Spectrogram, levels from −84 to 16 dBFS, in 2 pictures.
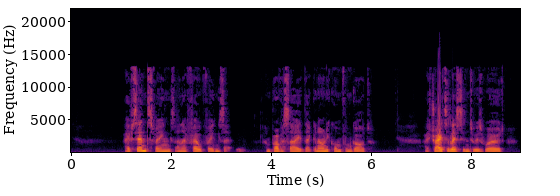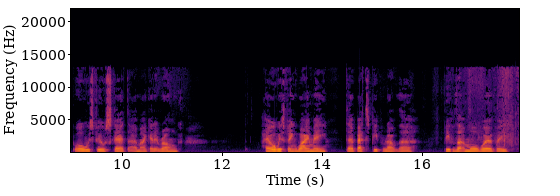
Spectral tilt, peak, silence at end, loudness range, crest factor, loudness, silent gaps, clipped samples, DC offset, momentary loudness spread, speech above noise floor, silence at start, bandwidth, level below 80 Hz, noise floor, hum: -5.5 dB/octave; 0 dBFS; 0 s; 5 LU; 22 dB; -21 LUFS; none; under 0.1%; under 0.1%; 12 LU; 46 dB; 1.1 s; 13.5 kHz; -60 dBFS; -66 dBFS; none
